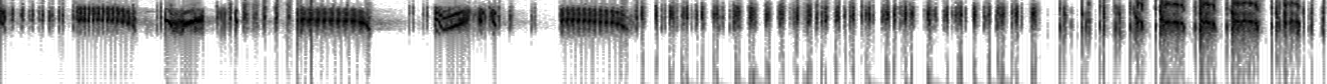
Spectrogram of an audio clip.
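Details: Swiftlets on a lure recording for swiftlet farmers: several drawn-out, rasping chirps with downward sweeps, then rapid clicking rattles building into dense high twittering.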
